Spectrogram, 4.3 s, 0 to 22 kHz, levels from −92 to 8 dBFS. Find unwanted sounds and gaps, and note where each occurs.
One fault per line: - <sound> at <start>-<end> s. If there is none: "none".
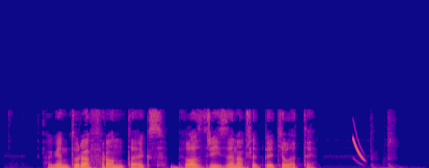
- chirp at 3.5-3.7 s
